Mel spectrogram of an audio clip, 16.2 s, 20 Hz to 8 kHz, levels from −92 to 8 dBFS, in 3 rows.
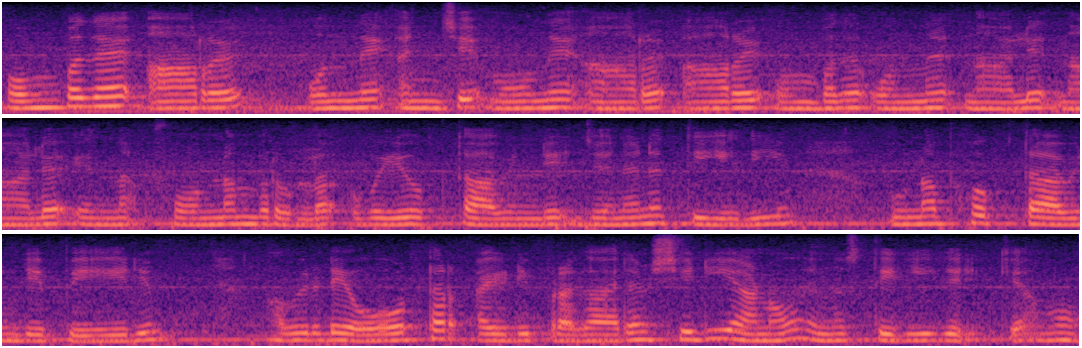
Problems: none marked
